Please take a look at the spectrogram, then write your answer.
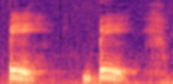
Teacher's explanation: Notem que a boca, né, o lábio se encontra. Então, o ar, a passagem de ar, ela é interrompida pelos lábios.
